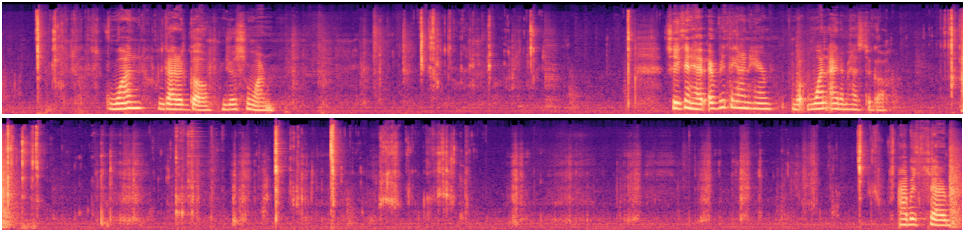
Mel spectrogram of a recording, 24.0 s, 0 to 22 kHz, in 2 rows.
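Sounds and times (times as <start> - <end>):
chewing and crunching: 0.4 - 2.0, 3.5 - 7.1, 11.5 - 23.2
crab shell cracking: 11.6 - 12.6.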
